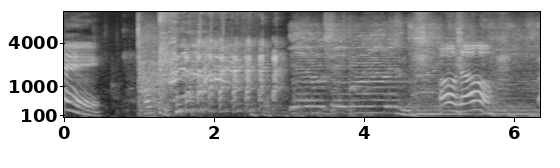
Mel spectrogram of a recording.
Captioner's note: laugh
